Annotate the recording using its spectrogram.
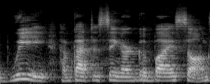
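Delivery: usual speaking voice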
